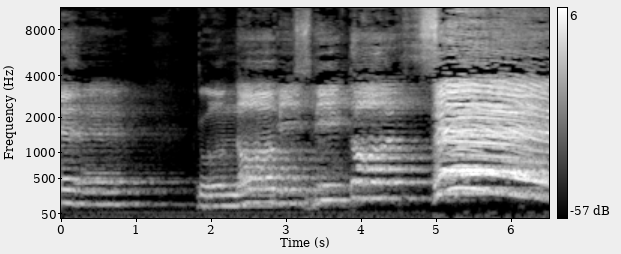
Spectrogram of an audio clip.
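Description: Medieval Latin chant sung by a vocal ensemble. A sung phrase dies away almost to nothing, the voices come back in about two seconds in, and they swell louder about five seconds in.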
